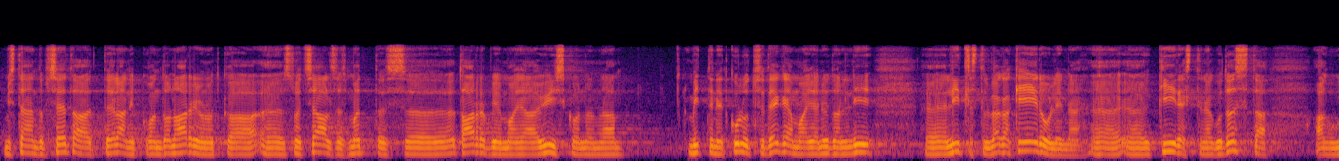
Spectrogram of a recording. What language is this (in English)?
Estonian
